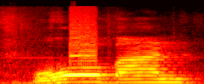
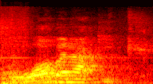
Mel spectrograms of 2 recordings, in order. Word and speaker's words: Wabanakik: Let me write the way the word phonetically was closest to its original pronunciation. Wabanakik. Wabanakik.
